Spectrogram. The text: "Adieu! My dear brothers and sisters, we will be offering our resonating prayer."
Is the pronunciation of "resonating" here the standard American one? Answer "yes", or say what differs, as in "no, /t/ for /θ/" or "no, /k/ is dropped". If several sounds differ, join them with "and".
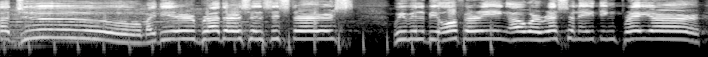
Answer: no, /s/ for /z/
